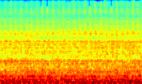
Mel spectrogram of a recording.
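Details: Goodman gas furnace, no-heat call with six-flash flame rollout limit fault: low steady rumble with even airflow hum and no rattles as the blower kicks on with burners lit; no rollout seen, limit switch to be replaced.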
